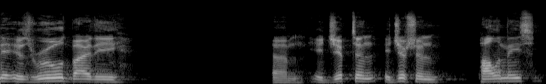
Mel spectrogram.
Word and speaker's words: Ptolemies: Now the reign is ruled by the Egyptian Ptolemies, I guess you would have you pronounce it Ptolemies, got a PT in there.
